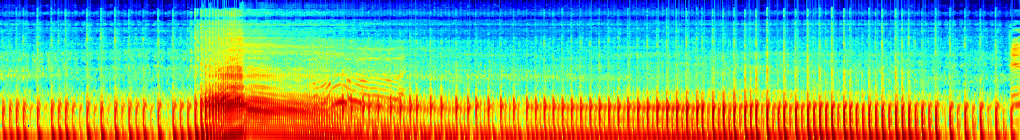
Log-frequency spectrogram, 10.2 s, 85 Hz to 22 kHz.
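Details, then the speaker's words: Yamaha TTR 125 dirt bike after carbon cleaning, repainted exhaust and cleaned spark arrestor: single cylinder fires crisply, takes a sharp throttle blip and settles to a steady, even thump; normal running. "i like it it sounds good sounds real good hammer that throttle one good tombow"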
